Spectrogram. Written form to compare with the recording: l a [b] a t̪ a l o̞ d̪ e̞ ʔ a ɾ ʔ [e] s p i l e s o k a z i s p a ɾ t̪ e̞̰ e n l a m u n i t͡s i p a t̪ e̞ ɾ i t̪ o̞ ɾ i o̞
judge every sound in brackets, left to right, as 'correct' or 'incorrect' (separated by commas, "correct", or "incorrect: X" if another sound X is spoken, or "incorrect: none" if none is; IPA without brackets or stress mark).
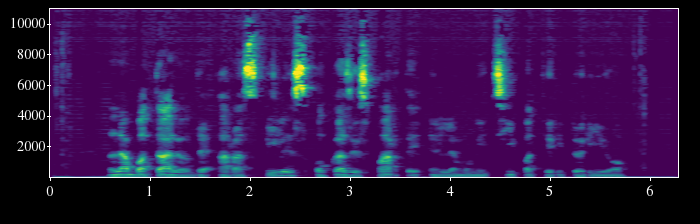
correct, incorrect: a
